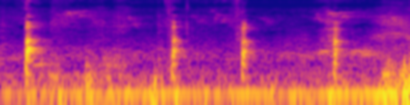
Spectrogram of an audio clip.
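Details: Four short, sharp clucking or yelping noises in quick succession from an adult male stand-up comedian with Tourette syndrome: vocal tics.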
